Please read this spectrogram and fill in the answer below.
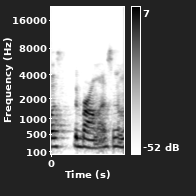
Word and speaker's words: Brahma: You gotta say Brahma. Yeah, I know. I use Louisiana as a crutch. For Louisiana. It's okay. My parents say Brahma.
